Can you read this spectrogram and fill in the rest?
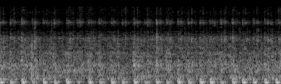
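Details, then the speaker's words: Honda Revo Fit/Absolute carburetted single-cylinder at idle: lumpy idle about two beats a second with a dry clattering rattle; loose cam chain, which has broken through the engine block. "untuk penyakit motor ini yaitu rantai klepnya kendor kretek-kretek ya yang lebih parahnya lagi di bagian belutnya itu sampai jebol nih ya"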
